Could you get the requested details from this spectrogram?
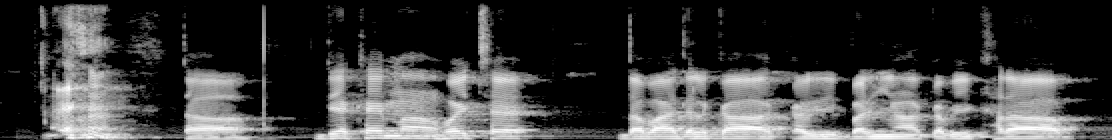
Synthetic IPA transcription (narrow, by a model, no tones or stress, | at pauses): t̪ə | d̪ekʰɛmẽɦojt͡ʃʰɛ | d̪əbajd̪əlkakəbʱibəɽ̤ijãkəbʱikʰəɾab̚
